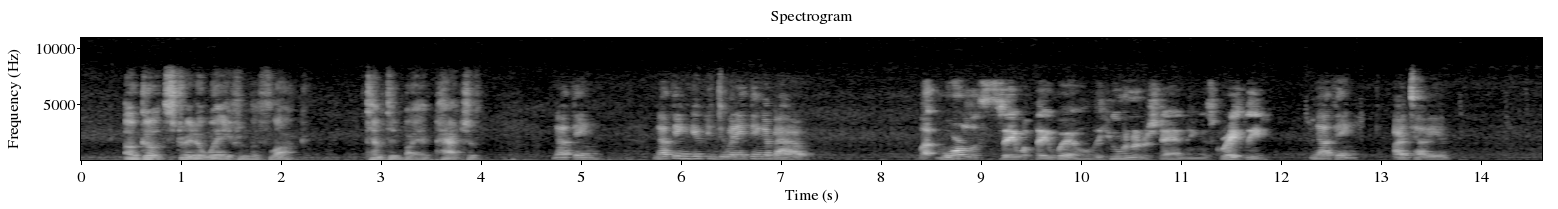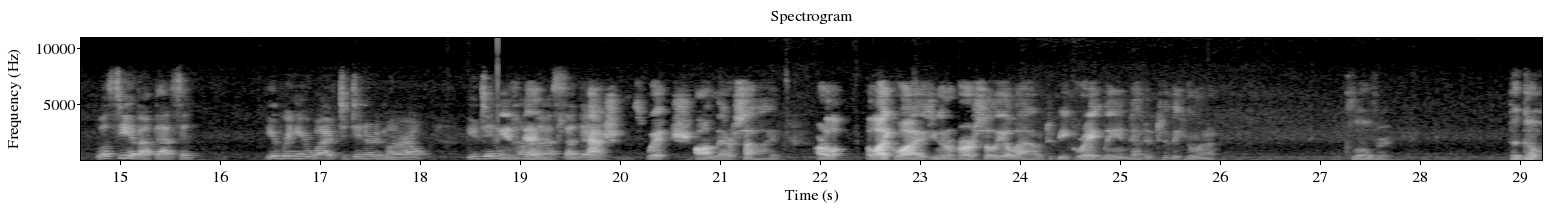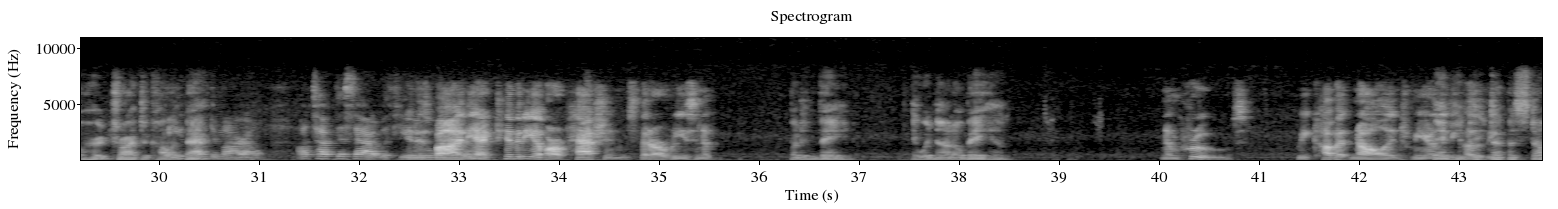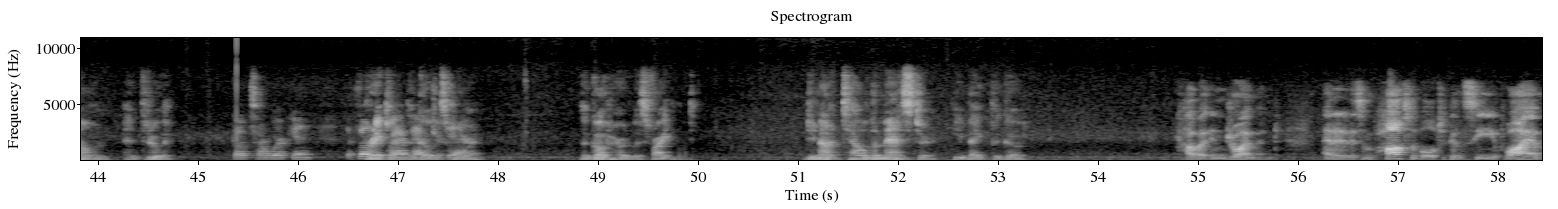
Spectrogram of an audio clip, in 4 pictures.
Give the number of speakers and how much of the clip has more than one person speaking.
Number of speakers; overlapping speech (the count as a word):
three, about 8%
